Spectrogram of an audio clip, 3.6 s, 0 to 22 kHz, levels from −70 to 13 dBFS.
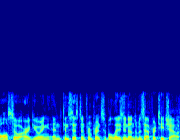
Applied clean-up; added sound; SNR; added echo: none; none; none; none.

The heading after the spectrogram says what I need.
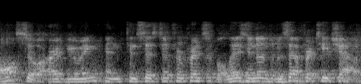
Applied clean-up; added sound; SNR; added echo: neural separator model SepFormer DNS4.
